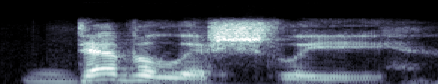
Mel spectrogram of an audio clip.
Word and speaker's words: devilishly: Devilishly. Devilishly. Devilishly. Give me a good V here. Top teeth on your bottom lip.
